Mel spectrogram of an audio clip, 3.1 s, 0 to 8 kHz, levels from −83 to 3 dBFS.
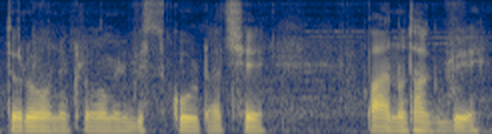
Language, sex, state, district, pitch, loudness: Bengali, male, Tripura, Unakoti, 95 Hz, -20 LUFS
